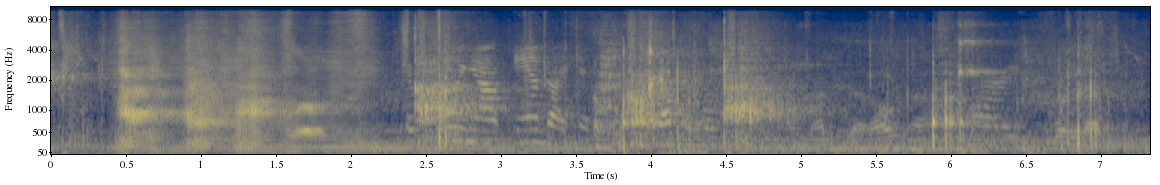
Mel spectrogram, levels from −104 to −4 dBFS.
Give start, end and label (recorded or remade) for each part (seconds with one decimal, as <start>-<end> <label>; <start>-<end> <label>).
0.0-0.4 recorded; 0.4-2.2 remade; 2.2-7.3 recorded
